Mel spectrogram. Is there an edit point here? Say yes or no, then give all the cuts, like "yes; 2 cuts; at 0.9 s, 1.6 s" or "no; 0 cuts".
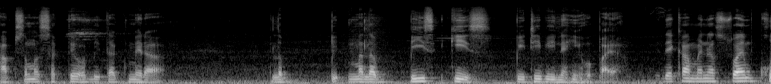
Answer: yes; 1 cut; at 6.7 s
